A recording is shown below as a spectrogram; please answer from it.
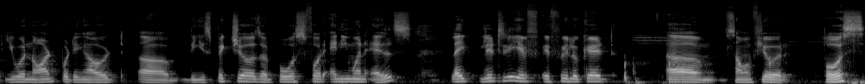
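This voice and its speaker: Guy hosting a podcast, lots of ums and likes, easygoing questions. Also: medium pitch. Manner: conversational, hesitant, many fillers. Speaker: podcast host. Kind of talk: interview. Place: restaurant kitchen.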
